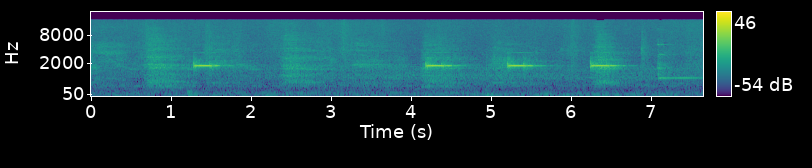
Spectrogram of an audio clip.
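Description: A workout interval timer beeps: one short high beep, then three more about a second apart, then a longer, lower tone near the end, the countdown to the next interval running out. Heavy breathing after hard exercise sounds between the beeps.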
